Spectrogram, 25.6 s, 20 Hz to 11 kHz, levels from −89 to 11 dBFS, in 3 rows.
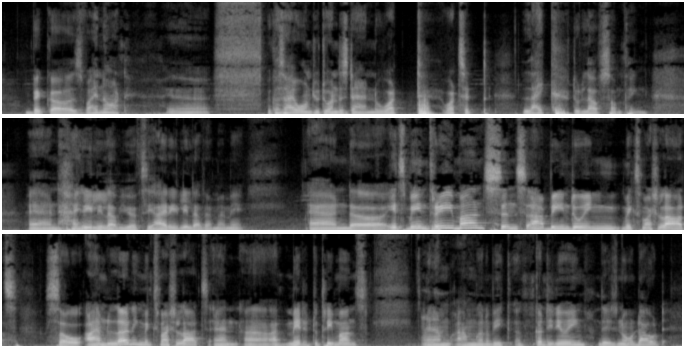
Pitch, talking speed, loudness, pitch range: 130 Hz, 150 wpm, -18 LUFS, 115-160 Hz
